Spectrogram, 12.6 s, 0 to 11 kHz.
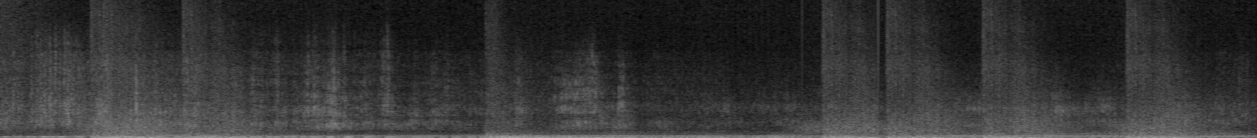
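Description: Rocket-firing Typhoon and P-51 aircraft attacking, loud roaring engine drone with heavy booming blasts and rumbling explosions recurring through the scene, no speech.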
